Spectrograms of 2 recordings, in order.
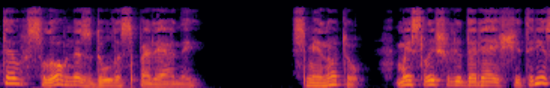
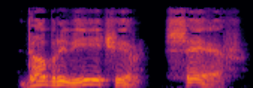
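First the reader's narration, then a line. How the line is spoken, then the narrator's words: Hoarse bass babble. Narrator (Russian): Пролепетал он снова хриплым басом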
